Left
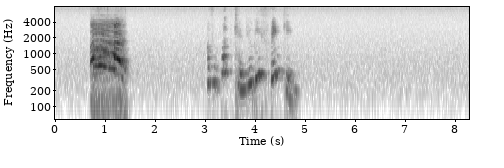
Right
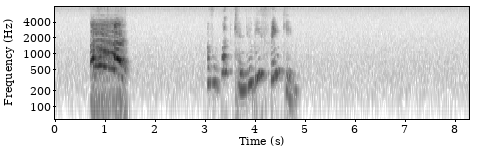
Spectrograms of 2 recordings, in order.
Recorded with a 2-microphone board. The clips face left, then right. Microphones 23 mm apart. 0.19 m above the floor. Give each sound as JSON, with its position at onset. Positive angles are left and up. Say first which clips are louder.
{"t": 0.7, "sound": "a scream", "louder": "even", "side_deg": -10, "distance_m": 1.9}
{"t": 3.0, "sound": "a woman speaking", "louder": "right 1 dB", "side_deg": -30, "distance_m": 1.3}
